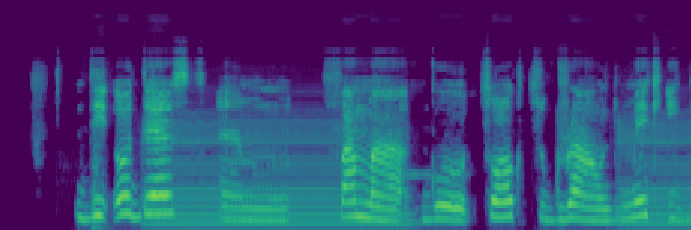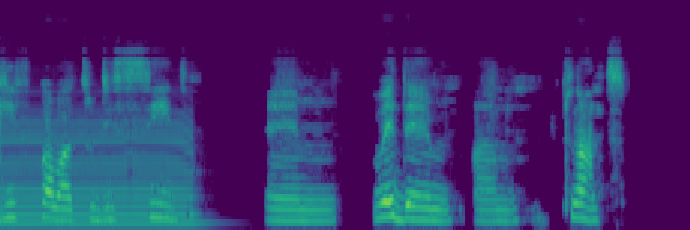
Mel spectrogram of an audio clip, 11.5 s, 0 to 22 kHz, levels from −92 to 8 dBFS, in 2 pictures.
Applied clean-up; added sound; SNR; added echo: none; Wind instrument, woodwind instrument; 14 dB; none.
